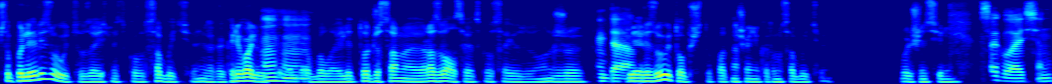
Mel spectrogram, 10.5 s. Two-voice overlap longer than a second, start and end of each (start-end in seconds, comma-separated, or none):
none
